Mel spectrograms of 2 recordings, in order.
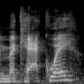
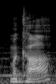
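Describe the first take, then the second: First: The word ends with a clear k sound. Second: The word ends without a final k sound. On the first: The speaker calls it right. "Would that one be a better uh, pronunciation?" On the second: The speaker calls it wrong. "I figured that it was one of those like silent endings things"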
